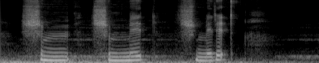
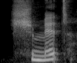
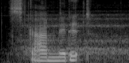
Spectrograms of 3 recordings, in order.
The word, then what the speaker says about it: Schmidt: Schmidt can be pronounced as if the D isn't there.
